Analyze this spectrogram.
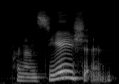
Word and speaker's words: pronunciation: sense at all Because it sounds like it should be spelled SH UN but anyway That's why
